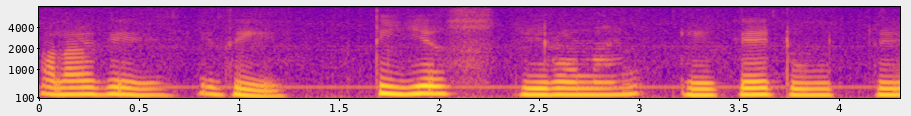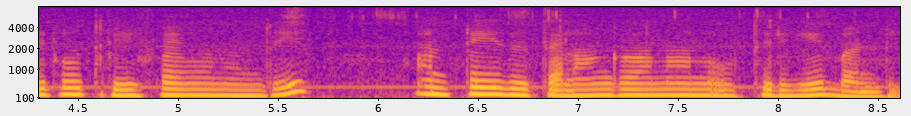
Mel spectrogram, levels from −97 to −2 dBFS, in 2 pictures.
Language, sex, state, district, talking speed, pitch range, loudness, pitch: Telugu, female, Andhra Pradesh, Krishna, 125 wpm, 180-210 Hz, -15 LUFS, 195 Hz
